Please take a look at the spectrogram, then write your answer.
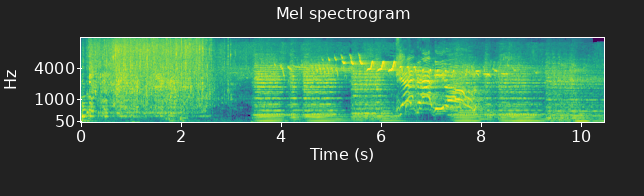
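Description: A loud flush of a water-flush toilet (WC): a burst of rushing water for a few seconds, then a steady droning whine with gliding, whistling pitches as the water keeps running.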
